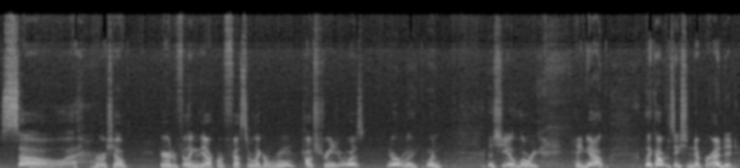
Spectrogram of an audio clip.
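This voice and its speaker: A woman's voice: sits high, fairly even intonation, normal speed, slight background noise. A young woman with a sore throat reading a fan-fiction story aloud, often stumbling and correcting herself. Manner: stumbling, rereads and corrects words.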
